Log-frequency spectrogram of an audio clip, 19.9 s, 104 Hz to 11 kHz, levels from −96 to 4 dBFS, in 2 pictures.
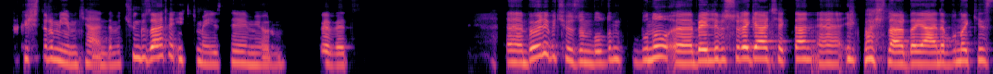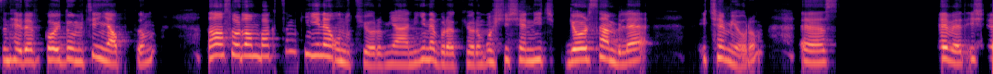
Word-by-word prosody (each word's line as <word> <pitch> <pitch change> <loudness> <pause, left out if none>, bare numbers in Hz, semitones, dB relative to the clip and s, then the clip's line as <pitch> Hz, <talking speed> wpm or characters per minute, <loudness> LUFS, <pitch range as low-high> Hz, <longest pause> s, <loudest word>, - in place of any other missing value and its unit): sıkıştırmayayım 275 -7 -6
kendimi. 200 -1 -8
Çünkü 295 +2 -5
zaten 310 +3 +2
içmeyi 240 -7 -9
sevmiyorum. 200 -2 -9 0.3
Evet. 190 -3 -4 1.6
Eee, 225 0 -1
böyle 315 +6 +3
bir 305 - -6
çözüm 230 -6 -5
buldum. 260 +5 -5
Bunu, 265 +7 +1
eee, 215 -1 +4
belli 245 +2 +6
bir 260 - -4
süre 280 +2 +4
gerçekten, 275 0 +2
eee, 210 0 -5
ilk 270 -1 -5
başlarda, 215 -6 +3
yani, 210 0 +3
buna 240 +1 -1
kesin 250 +1 -5
hedef 240 0 0
koyduğum 260 -1 +3
için 290 +4 -3
yaptım. 210 +1 0 0.6
Daha 340 +2 +7
sonradan 335 -1 +4
baktım 320 +7 -4
ki 375 -3 -6
yine 335 -1 +4
unutuyorum, 210 -7 -4
yani, 200 +2 -3
yine 260 -4 -2
bırakıyorum. 195 +1 -3
O 240 - -2
şişe 260 +3 -5
hiç 255 0 -3
görsem 260 +2 +6
bile 230 +5 +2 0.5
içemiyorum. 285 - -3 0.4
Eee, 225 -1 +1
s 225 - -12 1.1
evet, 225 -7 +4
işte. 290 +2 -6
245 Hz, 140 wpm, -24 LUFS, 215-275 Hz, 1.6 s, Daha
